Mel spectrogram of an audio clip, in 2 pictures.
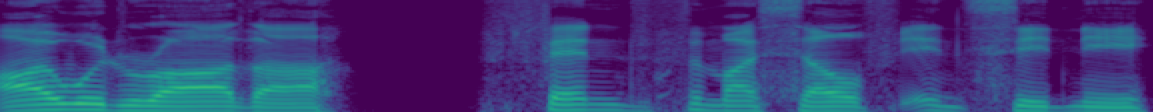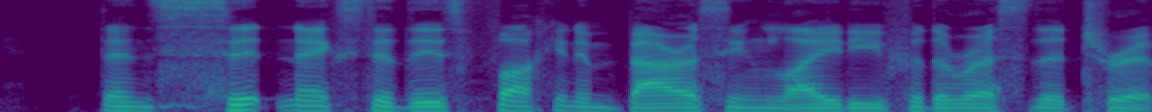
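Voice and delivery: ordinary talk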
